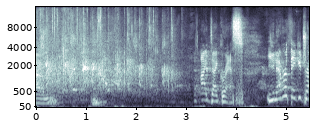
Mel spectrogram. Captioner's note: audience applauds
